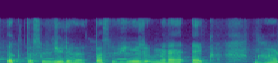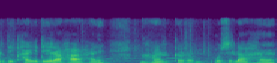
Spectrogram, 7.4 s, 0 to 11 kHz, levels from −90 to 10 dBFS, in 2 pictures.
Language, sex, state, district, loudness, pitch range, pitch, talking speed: Hindi, male, Bihar, Patna, -21 LUFS, 125-135 Hz, 125 Hz, 135 wpm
